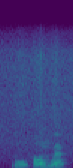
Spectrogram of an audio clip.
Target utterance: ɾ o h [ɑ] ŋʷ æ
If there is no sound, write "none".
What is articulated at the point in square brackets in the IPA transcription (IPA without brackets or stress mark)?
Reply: ɑ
